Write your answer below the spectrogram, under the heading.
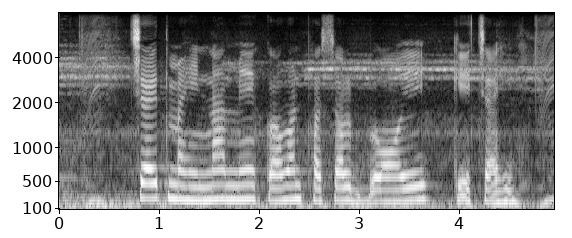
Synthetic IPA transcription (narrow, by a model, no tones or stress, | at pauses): t͡ʃəɪt̪məɦinamẽkəʋənpʰəsəlbɔe | ket͡ʃa̰ːɦi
